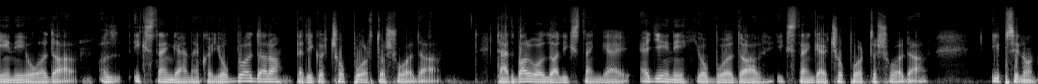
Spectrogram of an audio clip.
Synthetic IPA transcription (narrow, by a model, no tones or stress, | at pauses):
eːniʔold̪ɒ̰lɒzikst̪ɛŋɡɛlnɛkɒ̰jo̞bːo̞ld̪ɒlɒpɛd̪iɡɒt͡ʃo̞po̞rt̪o̞ʃo̞̰ld̪ɒ̰lt̪ɛɦaːd̪bɒlo̞ld̪ɒlikst̪ɛŋɡɛ̰jɛɟeːnijo̞bːo̞ld̪ɒlikst̪ɛŋɡɛ̰lt͡ʃo̞po̞rt̪o̞ʃo̞̰ld̪ɒ̰l | ipsilo̞̰n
